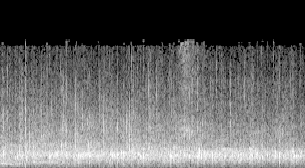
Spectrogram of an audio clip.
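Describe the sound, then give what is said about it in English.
An audience at a service claps steadily for a few seconds, a dense, even wash of many hands applauding at a constant loud level with no talking over it. “you could stand up, and we'll just clap for you again.”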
